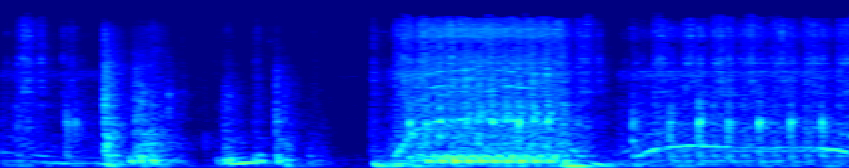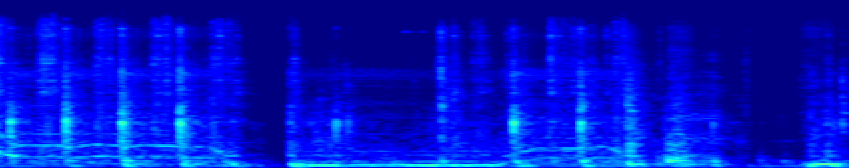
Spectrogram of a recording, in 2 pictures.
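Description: Sewing machine stitching in several runs with brief stops between. It makes a fast, loud run about two seconds in, then slower stitching with a motor whine that rises and falls, and ticks with each stitch.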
